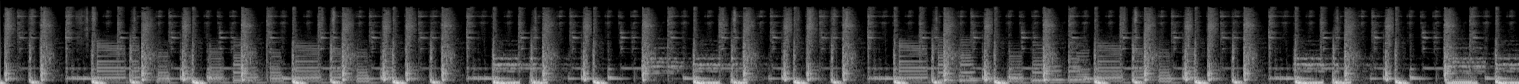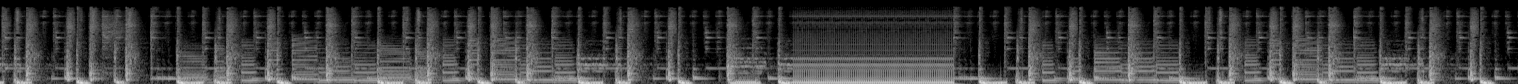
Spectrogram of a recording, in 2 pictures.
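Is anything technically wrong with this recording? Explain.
Yes, there is one fault. From 23.13 to 24.73 s there is a system hang loop. The machine stalled while the audio hardware kept replaying its ring buffer, so a 21.33 ms slice repeats about 75 times, which fits a 1024-sample buffer. It sounds like a steady buzz at 46.9 Hz. The waveform shows one identical cycle tiled end to end, and the spectrogram shows frozen horizontal lines spaced 46.9 Hz apart.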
